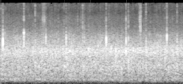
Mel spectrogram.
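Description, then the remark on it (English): Steady applause from an audience for kids who came up front, a dense wash of many hands clapping at once with scattered sharper claps standing out, sustained at an even level throughout. “Let's give these guys a round of applause for being brave to come up here.”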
